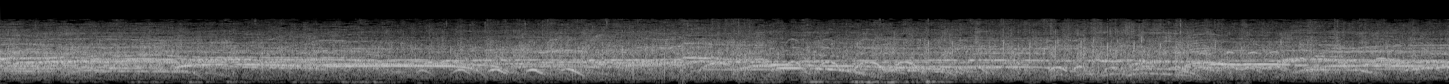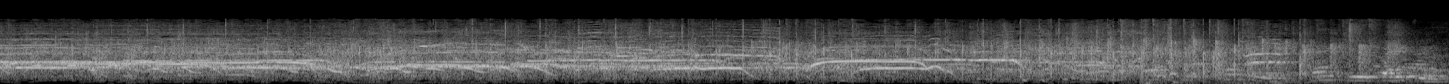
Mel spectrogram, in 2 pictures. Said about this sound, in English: He is a real hero, and it's such an honor for us to be presenting the Compassionate Leadership Award to Bob tonight, to recognize his work on behalf of animals. So please give the biggest round of applause you've ever mustered for Mr. Barker.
